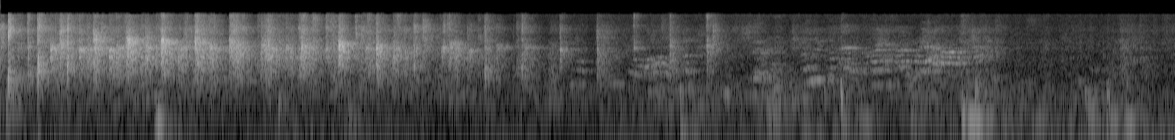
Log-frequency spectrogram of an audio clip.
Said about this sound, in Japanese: 拍手でお迎えしましょう。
